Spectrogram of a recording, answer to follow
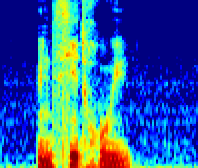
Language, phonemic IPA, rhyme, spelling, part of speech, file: French, /si.tʁuj/, -uj, citrouille, noun / adjective, Fr-citrouille.ogg
- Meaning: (noun) pumpkin (fruit and plant); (adjective) pumpkin, pumpkin-colored (color/colour)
